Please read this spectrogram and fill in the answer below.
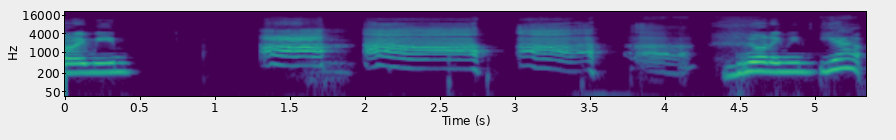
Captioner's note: laughing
